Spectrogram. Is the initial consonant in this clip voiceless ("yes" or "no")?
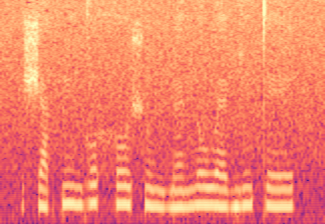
yes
